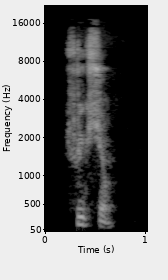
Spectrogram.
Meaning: fluxion
- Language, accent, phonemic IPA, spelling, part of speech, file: French, France, /flyk.sjɔ̃/, fluxion, noun, LL-Q150 (fra)-fluxion.wav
